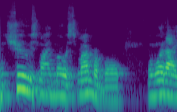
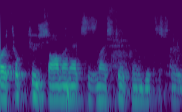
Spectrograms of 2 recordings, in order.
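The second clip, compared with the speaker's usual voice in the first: plain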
